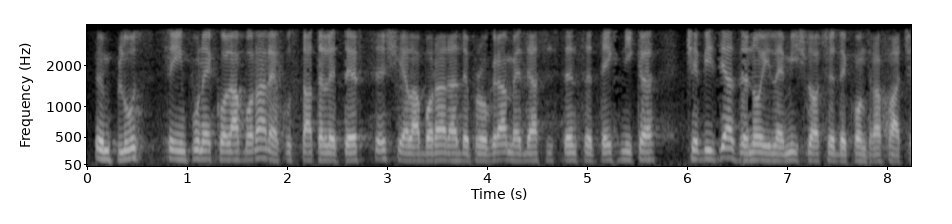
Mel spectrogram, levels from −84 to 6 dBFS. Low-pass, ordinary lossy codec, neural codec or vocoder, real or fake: 3.6 kHz; AAC, 24 kbps; codec, 16 kHz, 0.9 kbps, LongCat-Audio-Codec; fake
